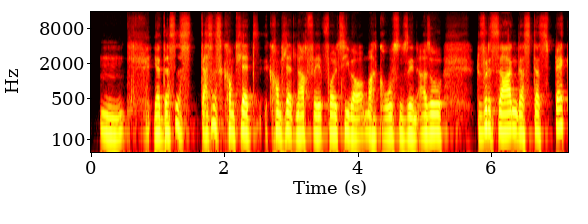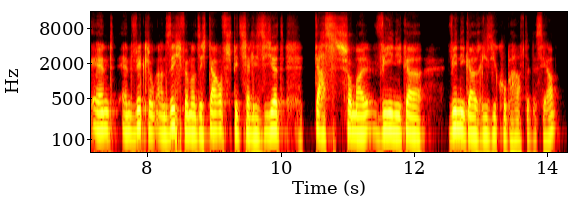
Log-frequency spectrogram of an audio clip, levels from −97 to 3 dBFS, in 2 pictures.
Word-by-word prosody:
Mhm. 130 -1 -3 0.4
Ja, 130 - +4
das 135 +3 0
ist 165 -9 -3
das 135 +2 -1
ist 180 -3 -2
komplett 140 -1 +2
komplett 145 -1 +1
nachvi 130 0 +1
vollziehbar 130 -2 +1
und - - -9
macht 125 -3 -2
großen 125 +1 -1
Sinn. 120 0 +1
Also 135 +2 +2 0.5
du 135 - -5
würdest 160 0 +3
sagen, 145 0 +6
dass 135 -1 -1
dass 145 -3 -2
Backend-Entwicklung 150 -3 -1
an 130 -3 -3
sich 165 +6 +1
wenn 140 - +1
man 135 -1 0
sich 125 -1 -4
darauf 145 0 0
spezialisiert, 135 0 0 0.4
das 130 -4 -2
schon 145 -2 +3
mal 130 +2 +1
weniger 130 -3 +1 0.3
weniger 135 -4 +3
risikobehaftet 115 -3 -8
ist, 105 - -16
ja? 130 +7 -7
135 Hz, 150 wpm, -21 LUFS, 125-145 Hz, 0.5 s, sagen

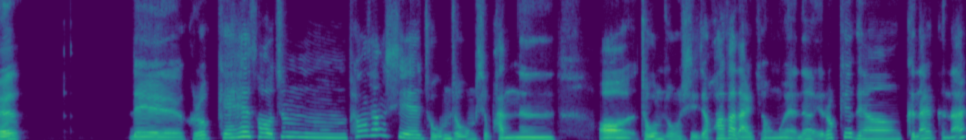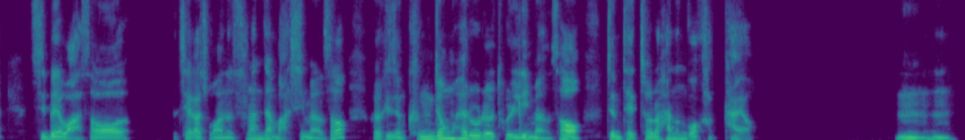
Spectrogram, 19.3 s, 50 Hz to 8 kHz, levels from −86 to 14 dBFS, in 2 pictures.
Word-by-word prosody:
에 150 +2 +6 1.0
네 125 -3 +1
그렇게 185 +7 -1
해서 250 -1 +3
좀 220 -4 -3
평상시에 285 - -1
조금 155 0 -3
조금씩 145 0 -4
받는 115 +1 +1 0.4
어 105 0 +7
조금 145 +3 +1
조금씩 140 -2 -6
이제 - - -1
화가 180 +2 +4
날 115 -8 +3
경우에는 200 - -4
이렇게 205 - -2
그냥 155 -1 -1
그날, 185 +3 0
그날 215 +3 -1 0.3
집에 125 +2 0
와서 110 -3 +1 0.5
제가 110 0 0
좋아하는 105 -1 -3
술 170 +10 -6
한 170 -1 -2
잔 160 -1 -1
마시면서 105 -10 -1 0.2
그렇게 110 +1 -4
좀 115 -1 -3
긍정 125 - +3
회로를 160 -3 +4
돌리면서 135 - +3 0.2
좀 135 -3 +1
대처를 120 +1 -1
하는 155 +3 -2
것 150 -1 0
같아요. - - -7 1.4
음 - - -3 0.3
음. 110 -3 -2
150 Hz, 265 characters per minute, -24 LUFS, 115-185 Hz, 1.4 s, 어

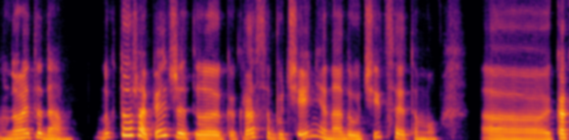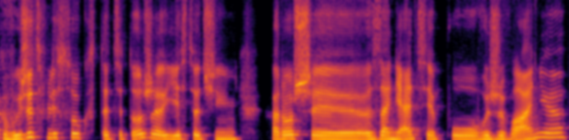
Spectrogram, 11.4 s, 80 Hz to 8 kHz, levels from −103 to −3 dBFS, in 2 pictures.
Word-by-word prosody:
Ну, 200 +2 -2
это 240 +1 +2
да. 180 -3 -3 0.2
Ну, 240 +1 -7
кто 370 +8 +4
же, 370 - +4
опять 360 +5 +3
же, 245 - +4
это 200 -4 +1
как 180 +1 -11
раз 240 +4 -1
обучение, 240 - -2
надо 195 0 -1
учиться 240 +10 -4
этому. 185 -3 -6 0.4
А, 175 -2 -2
как 225 0 +4
выжить 200 +9 +2
в - - -22
лесу, 240 0 -1
кстати, 190 -2 -7
тоже 210 +2 0
есть 190 +1 -2
очень 185 0 -3 0.3
хорошие, 180 -3 +2
э, - - 0
занятия 185 +1 0
по 180 -1 -2
выживанию. 185 +8 0
195 Hz, 155 wpm, -22 LUFS, 180-230 Hz, 0.4 s, кто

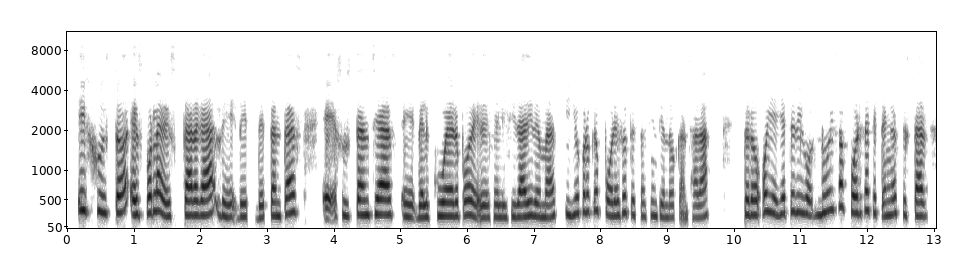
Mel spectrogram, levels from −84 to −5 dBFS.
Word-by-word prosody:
Y 330 - +4 0.2
justo 285 -1 +3
es 250 0 +3
por 280 +3 +2
la 310 -1 +5
descarga 240 +2 +3
de 215 -2 -2
de 215 +1 -2
de 200 +2 -3
tantas, 245 +6 +2 0.4
eh, - - +2
sustancias, 250 +2 +3
eh, 215 -2 -1
del 205 +1 +1
cuerpo, 230 0 +2
de 240 -2 +2
de 200 0 -2
felicidad 210 +1 0
y 235 - +1
demás, 210 0 -1
y 245 -3 -2
yo 270 - -1
creo 295 0 -2
que 320 - -3
por 235 -4 -1
eso 240 +5 -1
te 245 - -4
estás 225 -2 -10
sintiendo 215 -3 -6
cansada. 200 +3 -4 0.5
Pero, 245 -1 +2
oye, 290 -3 0
ya 265 +1 0
te 300 +2 -4
digo, 275 -3 -1
no 270 +5 0
es 330 0 -5
a 385 - +5
fuerza 285 +2 +1
que 275 -3 -5
tengas 250 0 -3
que 245 - -5
estar 230 -1 +1
245 Hz, 200 wpm, -22 LUFS, 220-275 Hz, 0.5 s, la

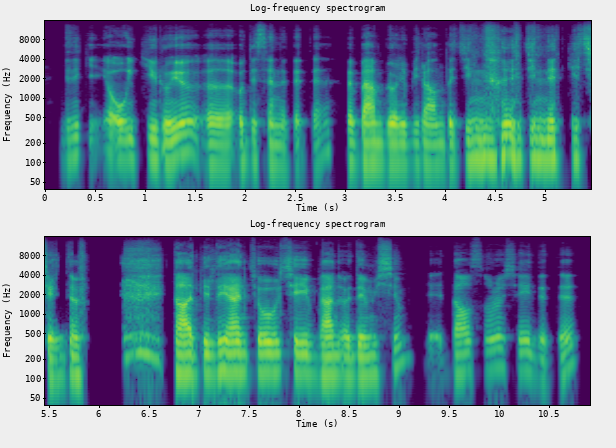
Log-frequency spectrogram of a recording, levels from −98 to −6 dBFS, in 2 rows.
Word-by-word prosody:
Dedi 120 +4 -7
ki, - - -14
e - - -6
o 110 - +2
€2'yu, 115 +1 +2 0.2
eee, 100 - +2 0.2
ödesene, 100 -3 -4
dedi 145 +2 -9
ve 105 0 -1
ben 100 0 +4
böyle, 100 -1 +2
bir 100 0 -8
anda 95 -1 -1
cinne 115 +3 0
cinnet 115 0 0
geçirdim. 110 -1 -1 0.9
Tatilde, 120 +1 +4
yani, 125 -2 +6
çoğu 125 +1 +2
şeyi 120 -2 0
ben 110 0 +4
ödemişim. 115 - -2
Eee, 450 -1 -15
daha 120 +2 -1
sonra 135 +4 -7
şey 130 -4 -6
dedi, - - -6
115 Hz, 150 wpm, -25 LUFS, 110-125 Hz, 0.9 s, yani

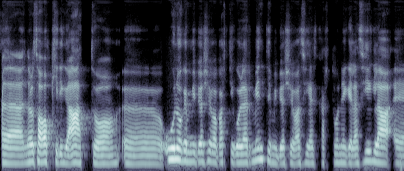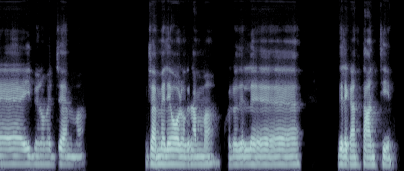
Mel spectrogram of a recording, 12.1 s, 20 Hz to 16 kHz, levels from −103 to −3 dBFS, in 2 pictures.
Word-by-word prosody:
ehm, 135 -2 +4
non 150 - -1
lo - - +5
so, 160 -1 +7
"Occhi 160 0 +3
di 145 - -3
gatto". 140 -2 +4
Ehm, 130 -1 -4
uno 200 0 +8
che 175 - +2
mi 160 -1 -3
piaceva 165 -1 0
particolarmente, 155 +5 -1
mi 135 - -7
piaceva 135 0 -2
sia 140 +1 -6
il 135 - -7
cartone 145 +1 -8
che 140 - -1
la 135 - -1
sigla, 155 -1 +3
è 130 -2 -4
"Il 130 0 -6
Mio 125 0 -10
Nome 125 -1 -10
Jem". 120 0 -8 0.9
"Jem 125 0 -2
e 125 - +1
le 125 - 0
Ologram", 125 +2 -3
quello 120 +1 -8
delle 125 0 -4 0.5
delle 125 -1 0
cantanti. 115 0 -4
135 Hz, 170 wpm, -24 LUFS, 125-145 Hz, 0.9 s, uno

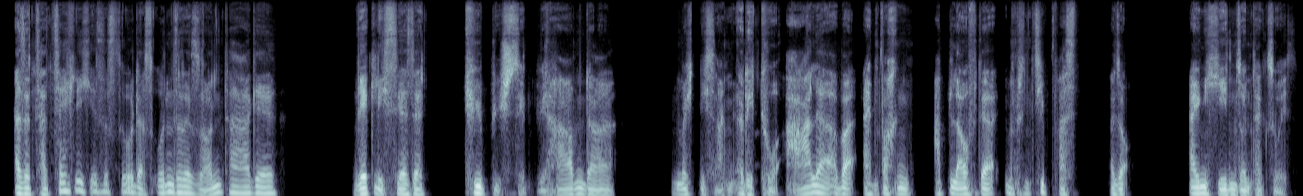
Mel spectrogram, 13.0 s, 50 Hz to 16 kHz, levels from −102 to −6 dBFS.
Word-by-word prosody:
Also, 105 -2 +5
tatsächlich 145 - -1
ist 145 -2 -5
es 140 - -6
so, - - -1
dass 105 -5 -2
unsere 120 -1 +2
Sonntage 115 +4 0 0.8
wirklich 105 +2 +5
sehr, 95 -1 +3
sehr 95 -1 +1 0.4
typisch 120 -5 +5
sind. - - -2
Wir 80 - -7
haben 95 +4 0
da, 90 -3 -1 0.6
ich 95 - -11
möchte 95 0 -2
nicht - - -3
sagen, - - -9
Rituale, 120 +4 0
aber 100 -2 +1
einfach 100 0 -2
'n 100 -3 +1 0.2
Ablauf, 100 -1 +1
der 100 -2 +2
im 115 - -4
Prinzip 100 -1 -4
fast, - - -4 0.3
also, - - -1 0.6
eigentlich 110 -1 +5
jeden 90 0 +3
Sonntag 80 -5 -1
so - - -1
ist. - - -11
105 Hz, 160 wpm, -29 LUFS, 95-115 Hz, 0.8 s, Also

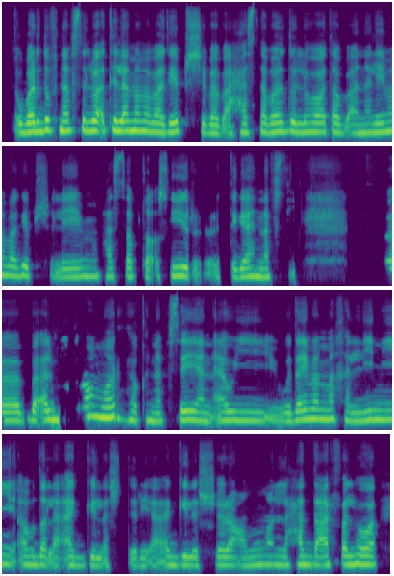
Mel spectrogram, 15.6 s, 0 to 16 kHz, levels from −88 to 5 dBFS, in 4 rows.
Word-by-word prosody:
وبرضه 205 +5 +5
في 235 0 +1
نفس 225 +2 +1
الوقت 225 0 +4
لمّا 220 0 +6
ما 215 - +3
باجيبش 195 0 +1
بابقى 175 -2 -1
حاسة 190 +1 -3
برضه 200 +2 +2
اللي 195 0 +1
هو 200 0 +2
طب 190 -2 -3
أنا 180 +1 -3
ليه 190 +1 +1
ما 215 +1 +1
باجيبش، 200 -1 -3
ليه 185 +2 -3
حاسة 185 0 -6
بتقصير 195 +3 -2
اتجاه 185 -6 -2
نفسي. 180 -1 -4 0.9
فبَقى 185 +2 +1
الموضوع 245 +6 0 0.2
مرهِق 195 -4 -5
نفسيًا 185 +1 +1
أوي، 185 -1 -1
ودايمًا 195 +5 +2
مخلّيني 200 -1 0
أفضل 180 0 -2
أأجّل 170 -1 -3
أشتري 160 +1 -9
أأجّل 175 0 -2
الشرا 175 +1 -3
عمومًا 175 +2 -4
لحد 185 0 -2
عارفة 185 +2 0
اللي 190 +1 +2
هو 190 -1 +3
190 Hz, 150 wpm, -20 LUFS, 180-200 Hz, 0.9 s, لمّا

